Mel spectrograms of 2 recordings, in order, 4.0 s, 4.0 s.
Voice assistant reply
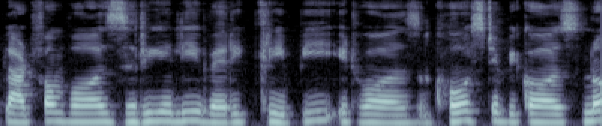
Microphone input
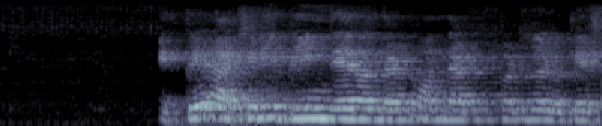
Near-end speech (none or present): present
